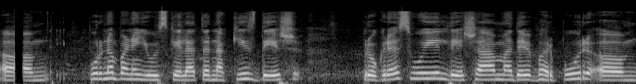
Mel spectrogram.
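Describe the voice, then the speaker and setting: Against noticeable background noise, a woman with a fairly high pitch speaks at a very even loudness and with fairly even intonation. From Maharashtra, Chhatrapati Sambhajinagar. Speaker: voter, youth election ambassador. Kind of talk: street interview. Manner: halting with fillers.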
